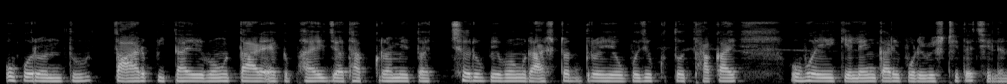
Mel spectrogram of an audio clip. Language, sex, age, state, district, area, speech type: Bengali, female, 30-45, West Bengal, Purba Medinipur, rural, read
